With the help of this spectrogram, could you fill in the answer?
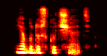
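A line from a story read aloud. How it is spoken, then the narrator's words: Quiet. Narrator (Russian): тихо проговорил он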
